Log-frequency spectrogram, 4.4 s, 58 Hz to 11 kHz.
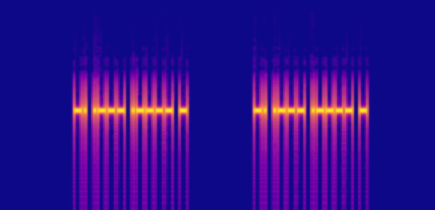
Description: Morse code, heard as a keyed tone, about 50 wpm, 700 Hz. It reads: NJ1T NJ1T
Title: Call Signs Repeated 3x - 50wpm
